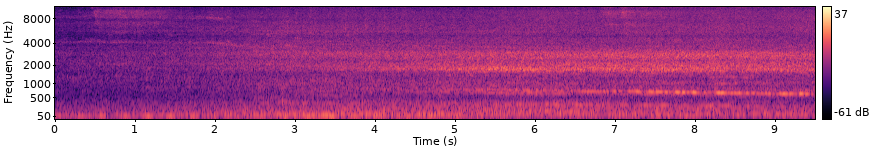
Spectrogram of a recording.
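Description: Oscar H-set double-deck electric train pulling into the platform and slowing, getting louder as it comes alongside. From about halfway through, a clear whine slowly falls in pitch as the train slows down.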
